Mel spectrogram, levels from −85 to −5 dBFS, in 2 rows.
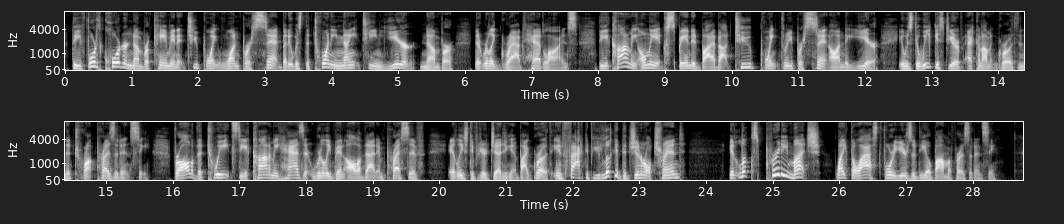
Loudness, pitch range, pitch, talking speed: -17 LUFS, 120-165 Hz, 145 Hz, 175 wpm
